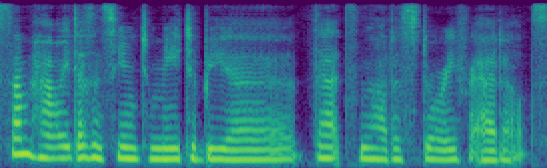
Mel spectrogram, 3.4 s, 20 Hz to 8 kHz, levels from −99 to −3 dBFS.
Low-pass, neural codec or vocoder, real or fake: 7.2 kHz; codec, 16 kHz, 1.1 kbps, Voila-Tokenizer; fake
